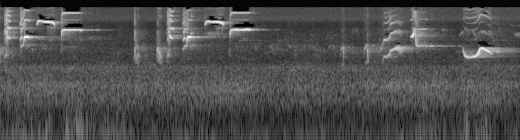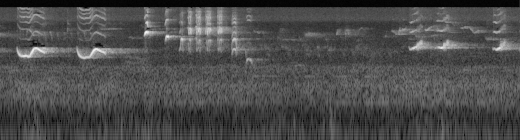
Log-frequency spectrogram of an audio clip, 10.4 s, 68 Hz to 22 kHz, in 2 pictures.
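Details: Before sunrise on a February 2014 morning at RSPB Fowlmere, a male song thrush sings heartily: a bright whistled phrase given three times in a row, between scratchy bursts and high twittering notes, over a low steady background.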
